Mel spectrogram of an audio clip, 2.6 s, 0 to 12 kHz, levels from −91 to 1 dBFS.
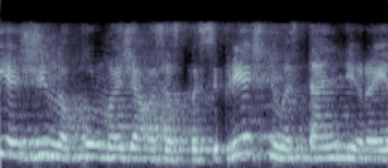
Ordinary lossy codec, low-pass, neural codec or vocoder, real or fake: AAC, 32 kbps; 7.2 kHz; none; real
